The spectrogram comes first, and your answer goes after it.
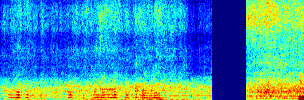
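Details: Apis cerana, the Asian honey bee, as the colony is coaxed out of a holed log with the queen still hidden in the crevices; a softer, wavering hum with faint tonal bands, swelling slightly before a cut.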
